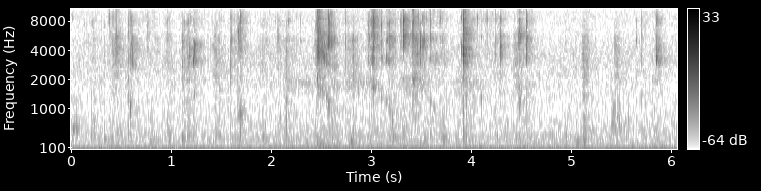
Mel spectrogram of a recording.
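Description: A person chewing a mouthful of chicken: faint wet clicks and smacks, louder and more frequent in the middle.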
